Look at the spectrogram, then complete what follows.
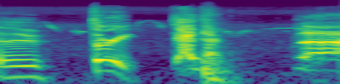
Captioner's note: screams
